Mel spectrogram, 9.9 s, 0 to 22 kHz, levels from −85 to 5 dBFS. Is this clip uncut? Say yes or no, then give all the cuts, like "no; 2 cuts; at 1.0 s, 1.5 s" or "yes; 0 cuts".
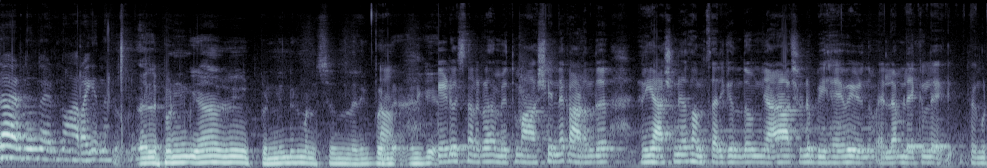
no; 1 cut; at 4.4 s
